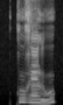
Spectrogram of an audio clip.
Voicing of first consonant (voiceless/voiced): voiceless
